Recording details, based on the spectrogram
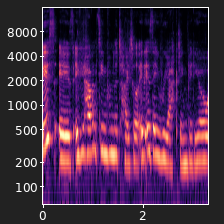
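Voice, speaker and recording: A woman with a fairly high pitch speaks at a fairly quick pace, her pitch varying in an ordinary way. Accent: Irish. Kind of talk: casual vlog chat. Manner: animated.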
